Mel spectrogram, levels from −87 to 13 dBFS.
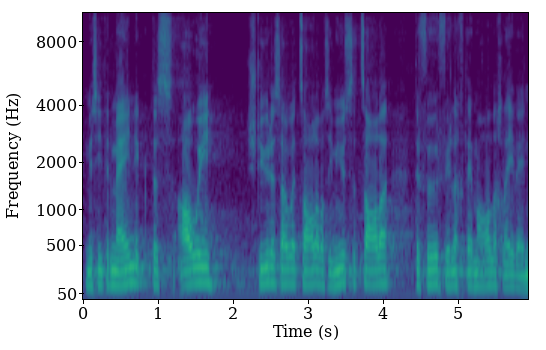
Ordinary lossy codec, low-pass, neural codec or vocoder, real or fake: none; none; none; real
